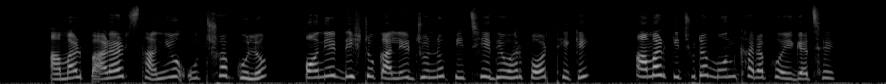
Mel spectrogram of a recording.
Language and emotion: Bengali, sad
